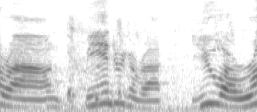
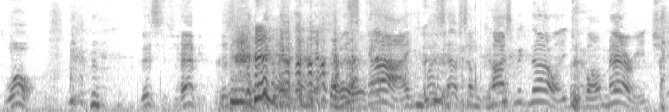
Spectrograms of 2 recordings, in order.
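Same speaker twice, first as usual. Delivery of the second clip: awed whoa; 3 semitones higher, 9 dB louder than usual. Retold or imitated. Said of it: "I said".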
